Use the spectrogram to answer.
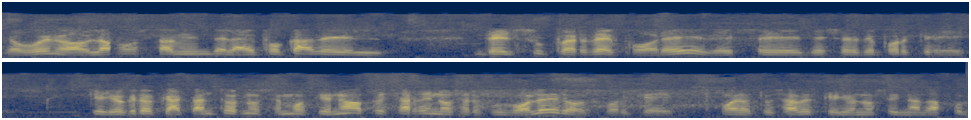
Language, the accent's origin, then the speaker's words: Spanish; Galicia, Spain; es que soy muy gallego para eso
